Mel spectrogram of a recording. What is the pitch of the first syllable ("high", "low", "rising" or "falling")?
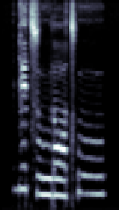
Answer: high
